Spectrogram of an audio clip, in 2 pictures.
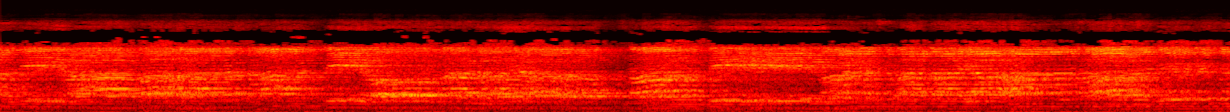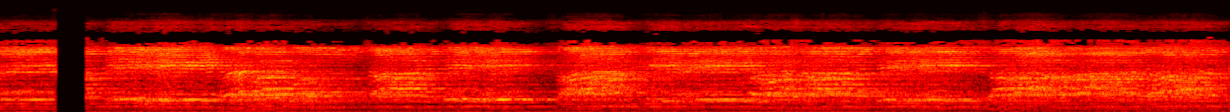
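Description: A man chanting Hindu puja mantras into a microphone, a steady phrased recitation with short breaths between lines. The sound cuts out completely for a split second about halfway through.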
